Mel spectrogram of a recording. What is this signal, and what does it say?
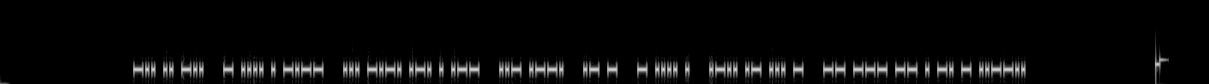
Morse code, heard as a keyed tone, about 40 wpm, 700 Hz. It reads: DID THEY SCREW UP AT THE LAST MOMENT?
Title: Sentences from Top 1600 Words 40wpm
